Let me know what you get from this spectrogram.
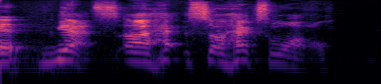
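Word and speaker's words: Hexoatl: Yes, so hexawaddle. Hexawaddle, like axolotl. Okay, I wasn't sure. Actually, it should be heshawaddle technically.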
